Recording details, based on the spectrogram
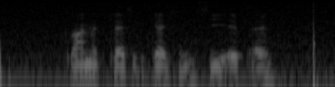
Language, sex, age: English, male, 21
